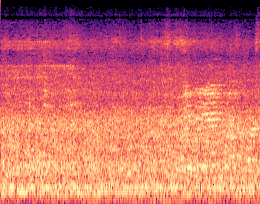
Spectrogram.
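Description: A train stands at Jolarpettai railway station with a steady, loud low rumble and broadband hum running throughout, with no clear individual events.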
